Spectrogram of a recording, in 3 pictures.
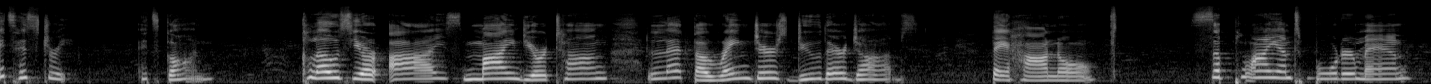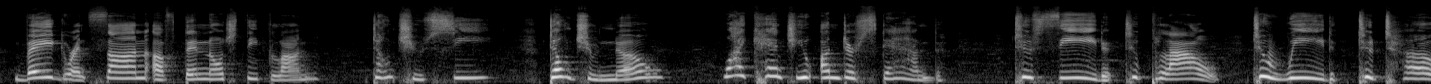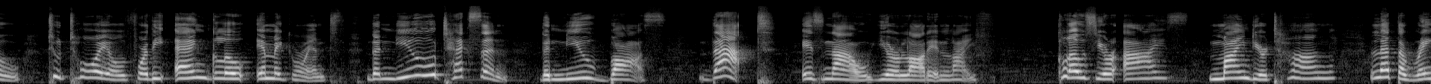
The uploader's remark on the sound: Part 2 of a panel from the 2017 Tucson Festival of Books from the Pima County.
